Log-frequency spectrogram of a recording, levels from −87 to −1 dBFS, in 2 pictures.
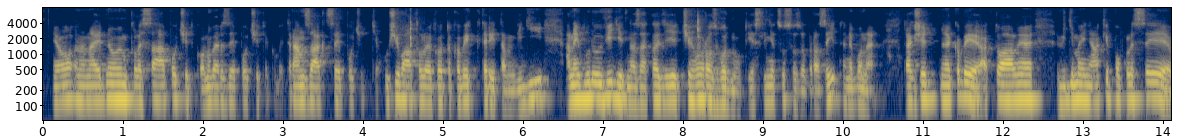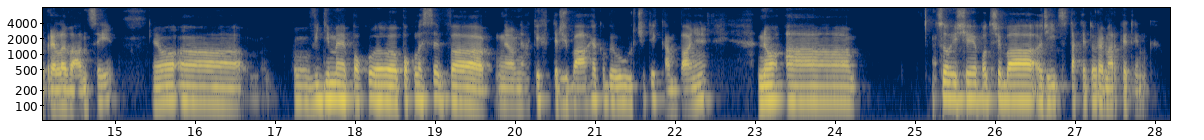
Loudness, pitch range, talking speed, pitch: -21 LUFS, 120-130 Hz, 125 wpm, 125 Hz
